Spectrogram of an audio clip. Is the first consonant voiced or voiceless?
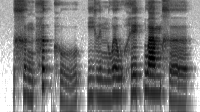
voiceless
